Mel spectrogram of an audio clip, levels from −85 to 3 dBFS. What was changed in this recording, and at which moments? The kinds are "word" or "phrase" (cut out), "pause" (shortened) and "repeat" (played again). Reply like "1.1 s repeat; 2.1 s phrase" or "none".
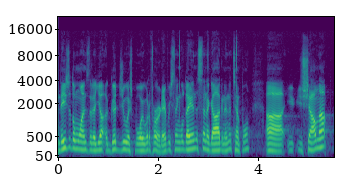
none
